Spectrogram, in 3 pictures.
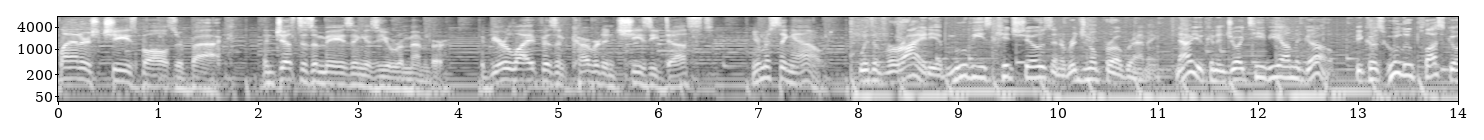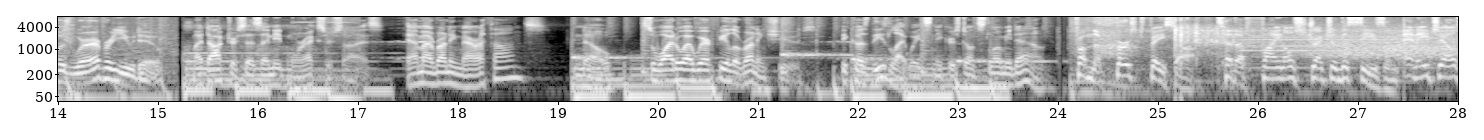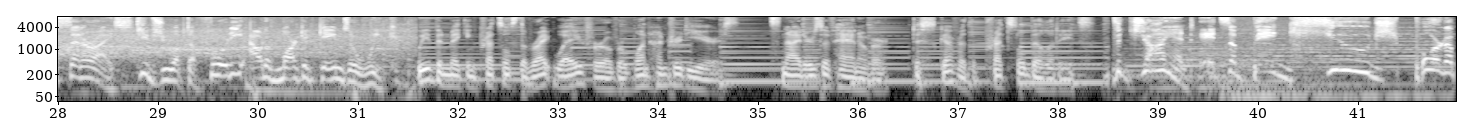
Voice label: commercial men

